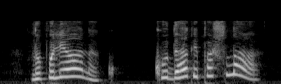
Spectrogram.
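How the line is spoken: Exclamation. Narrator (Russian): воскликнул Джимми

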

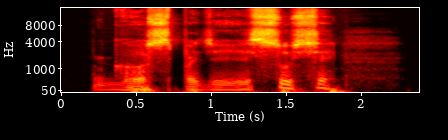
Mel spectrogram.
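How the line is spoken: Mumble with long sigh. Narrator (Russian): пробормотал Хартман и издал протяжный вздох

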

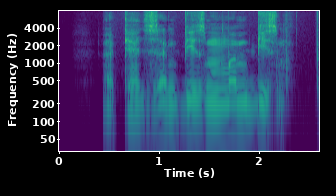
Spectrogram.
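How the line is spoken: Grumbled. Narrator (Russian): проворчал я

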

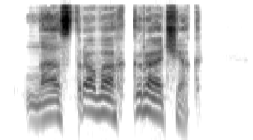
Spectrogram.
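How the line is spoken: Groaning. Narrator (Russian): простонал майор

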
